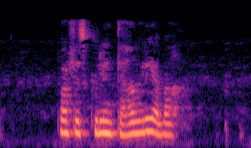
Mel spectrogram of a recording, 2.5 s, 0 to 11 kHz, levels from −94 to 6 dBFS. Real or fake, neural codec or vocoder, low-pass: real; none; 7.2 kHz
